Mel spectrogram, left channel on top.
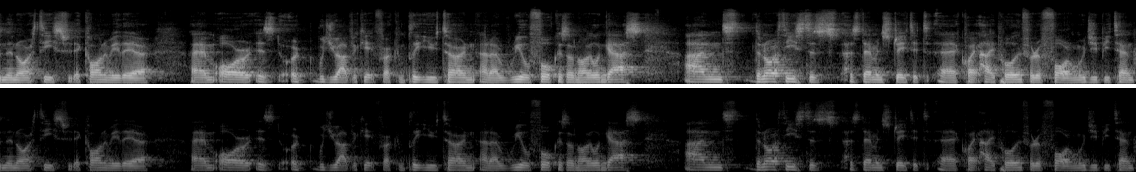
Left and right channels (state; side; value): quieter; right; 17.2 dB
